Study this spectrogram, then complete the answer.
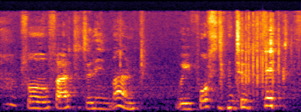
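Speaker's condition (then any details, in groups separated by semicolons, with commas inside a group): Cerebral palsy; whole body affected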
